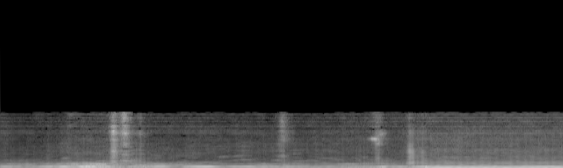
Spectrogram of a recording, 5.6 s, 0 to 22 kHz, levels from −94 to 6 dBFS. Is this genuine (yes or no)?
no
